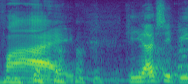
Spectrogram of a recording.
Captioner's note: laughing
